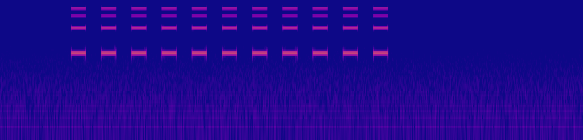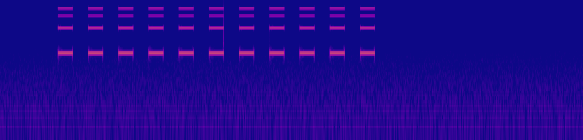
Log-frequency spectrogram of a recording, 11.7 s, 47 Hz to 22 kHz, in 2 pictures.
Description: Beep code, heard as beeps from a small speaker, played twice, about 2100 Hz. 11 short. In AMI BIOS tables: cache memory error.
